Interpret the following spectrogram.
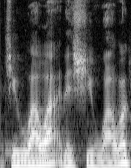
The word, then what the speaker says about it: Chihuahua: Ya habíamos platicado un poco de Rubén cuando justamente estaba yo invitado por una agencia de Chihuahua, como correctamente se pronuncia.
